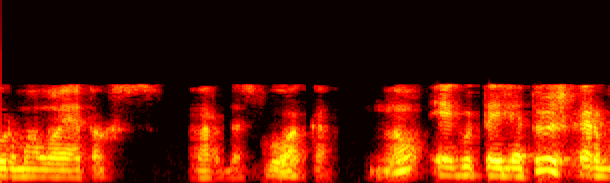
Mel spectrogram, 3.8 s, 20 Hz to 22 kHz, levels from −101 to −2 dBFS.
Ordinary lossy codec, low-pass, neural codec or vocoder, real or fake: AAC, 16 kbps; 7.2 kHz; none; real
